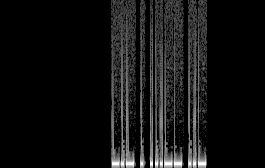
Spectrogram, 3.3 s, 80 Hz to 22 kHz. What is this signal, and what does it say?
Morse code, heard as a keyed tone, about 40 wpm, 700 Hz. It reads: KE3U
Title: USA Call Signs - 4 Characters - 40wpm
